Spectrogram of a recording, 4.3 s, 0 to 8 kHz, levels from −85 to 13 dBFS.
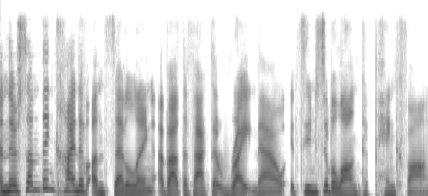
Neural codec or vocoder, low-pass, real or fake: codec, 16 kHz, 6 kbps, DAC; 7.2 kHz; fake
